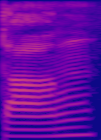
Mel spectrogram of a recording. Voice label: "dang5", Taiwanese

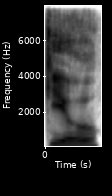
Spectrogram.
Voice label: "gier5", Taiwanese syllable

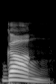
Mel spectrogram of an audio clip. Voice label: "ghang4", Taiwanese

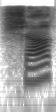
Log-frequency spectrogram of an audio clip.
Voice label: "shak9", taiwanese Syllables

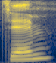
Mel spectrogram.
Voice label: "zem9", taiwanese syllables

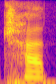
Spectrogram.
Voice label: "chat2", taiwanese

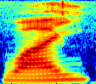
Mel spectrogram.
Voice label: "uai5", Taiwanese

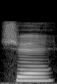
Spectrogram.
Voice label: "syue2", Taiwanese

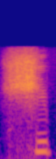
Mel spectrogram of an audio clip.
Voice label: "ship1", taiwanese

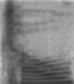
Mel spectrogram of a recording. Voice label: "chou5", Taiwanese

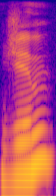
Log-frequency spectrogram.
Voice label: "rhm9", taiwanese

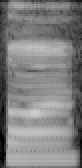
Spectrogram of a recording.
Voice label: "duann1", Taiwanese

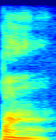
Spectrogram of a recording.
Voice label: "bann3", taiwanese

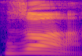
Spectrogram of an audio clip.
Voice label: "rua4", taiwanese

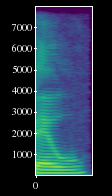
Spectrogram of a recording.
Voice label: "beu2", taiwanese

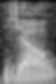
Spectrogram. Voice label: "riau9", taiwanese

